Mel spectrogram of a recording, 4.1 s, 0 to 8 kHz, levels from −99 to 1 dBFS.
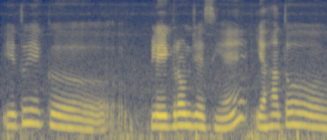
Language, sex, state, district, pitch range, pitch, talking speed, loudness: Hindi, female, Chandigarh, Chandigarh, 185-215 Hz, 200 Hz, 115 wpm, -17 LUFS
